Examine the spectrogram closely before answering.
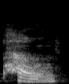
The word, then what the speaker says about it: pwned: called have I been pwned it looks like pawn but I think it's pronounced pwned and that means hacked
